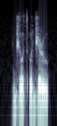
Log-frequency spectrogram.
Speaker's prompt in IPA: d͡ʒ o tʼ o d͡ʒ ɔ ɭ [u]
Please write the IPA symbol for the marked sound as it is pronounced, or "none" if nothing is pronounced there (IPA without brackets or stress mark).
u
